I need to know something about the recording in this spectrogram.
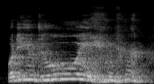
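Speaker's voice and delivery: high, slow, drawn-out disbelief; stretched exasperation. Retold or imitated. Repeating the question to the person, high and slow in disbelief.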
